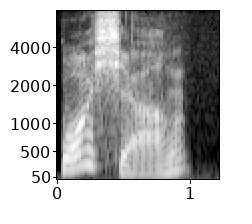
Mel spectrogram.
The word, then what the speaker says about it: 我想: Would like is pronounced with a falling, rising tone. Say again, I would like. – 我想。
